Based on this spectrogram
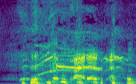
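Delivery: high, loud, slow laughing shout.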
